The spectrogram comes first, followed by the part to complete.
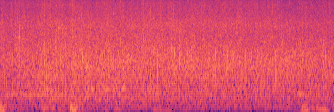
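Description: A large audience applauding steadily, a dense even clatter of many hands clapping.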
